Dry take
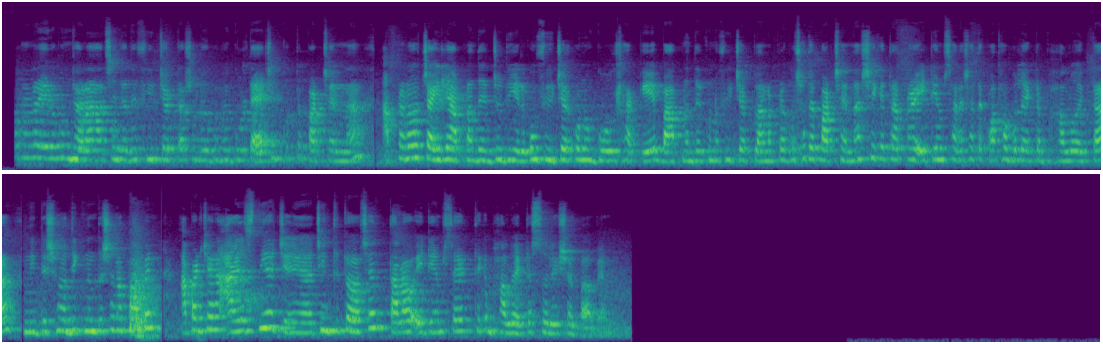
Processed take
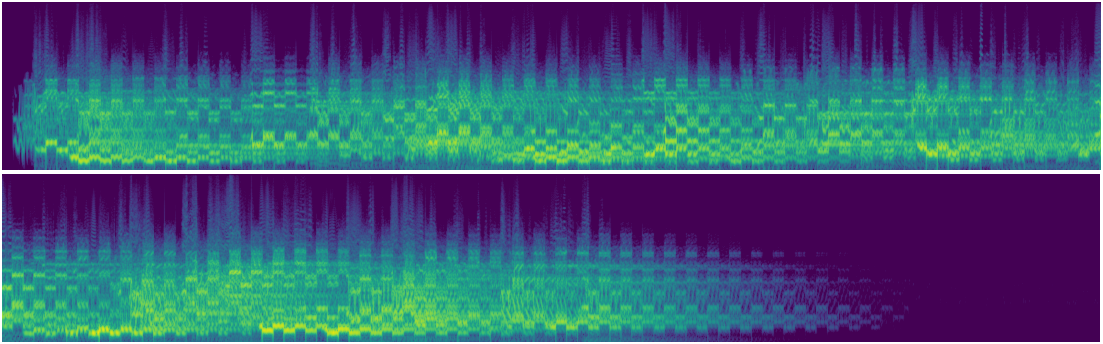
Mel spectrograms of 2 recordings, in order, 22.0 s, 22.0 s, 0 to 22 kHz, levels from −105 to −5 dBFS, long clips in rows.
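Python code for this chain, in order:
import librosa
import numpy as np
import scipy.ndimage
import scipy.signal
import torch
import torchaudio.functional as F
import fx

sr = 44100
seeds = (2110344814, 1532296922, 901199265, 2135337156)

p1 = fx.sine_speech(x, sr)
p2 = scipy.signal.sosfilt(scipy.signal.bessel(8, 200.0, 'highpass', norm='mag', fs=sr, output='sos'), p1)
p3 = fx.peak_eq(p2, sr, hz=1400.0, db=9.5, octaves=0.68)
p4 = p3 + 10.0 ** (-23.5 / 20.0) * np.pad(p3, (int(218 * sr / 1000.0), 0))[:len(p3)]
p5 = np.sign(p4) * np.maximum(np.abs(p4) - 10.0 ** (-40.5 / 20.0), 0.0)
p6 = p4 + (p5 * 10.0 ** (-7.5 / 20.0))
p7 = fx.rev_spring(p6, sr, rt60_s=2.7, pass_ms=(47,), chirp_ms=30, drr_db=-7.0)
y = fx.vibrato_shape(p7, sr, shape='square', rate_hz=4.6, depth_cents=250.0)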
